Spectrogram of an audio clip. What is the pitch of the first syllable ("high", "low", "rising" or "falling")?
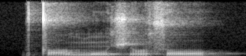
low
